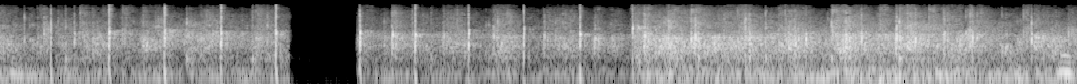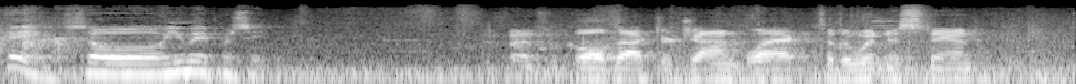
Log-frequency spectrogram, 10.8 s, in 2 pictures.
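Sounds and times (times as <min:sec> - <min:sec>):
courtroom round of applause: 0:00.0 - 0:05.8
speech: 0:05.4 - 0:06.9, 0:07.9 - 0:10.4.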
